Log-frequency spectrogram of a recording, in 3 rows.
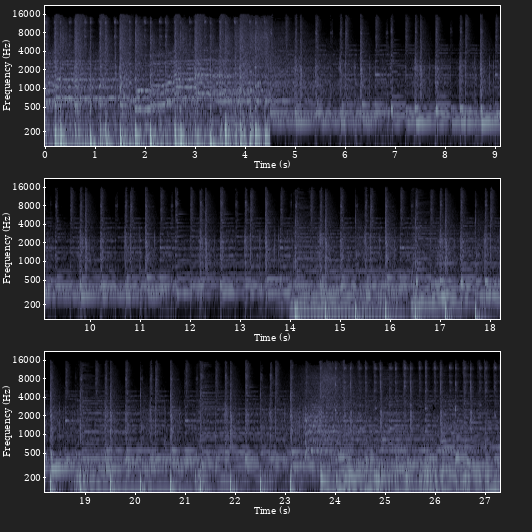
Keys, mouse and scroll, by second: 0.2-2.7 scroll down 1, 2.7-6.8 middle drag, 6.8 e, 15.3-18.5 drag, 24.0-27.3 middle drag.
